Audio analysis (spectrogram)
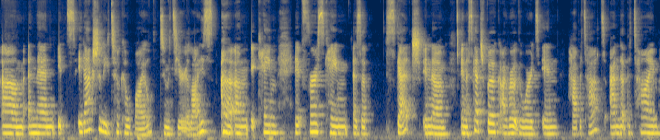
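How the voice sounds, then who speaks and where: Low-voiced woman musing with many pauses. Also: a little hiss or hum. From Bahrain. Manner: thoughtful, hesitant with many fillers and restarts. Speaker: interior designer and studio founder, guest. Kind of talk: casual interview conversation.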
